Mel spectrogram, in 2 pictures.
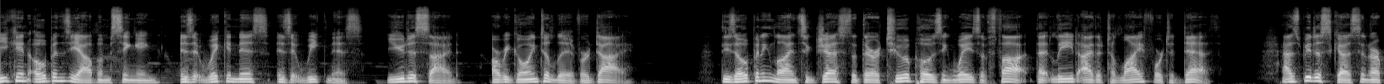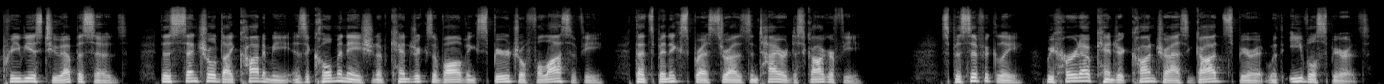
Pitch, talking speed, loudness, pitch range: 110 Hz, 165 wpm, -16 LUFS, 95-130 Hz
